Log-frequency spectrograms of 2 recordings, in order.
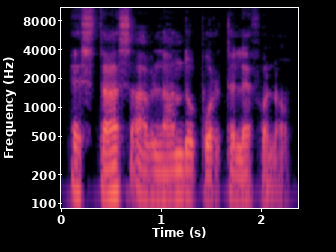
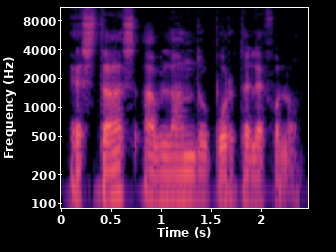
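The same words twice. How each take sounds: No difference in how they are said.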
